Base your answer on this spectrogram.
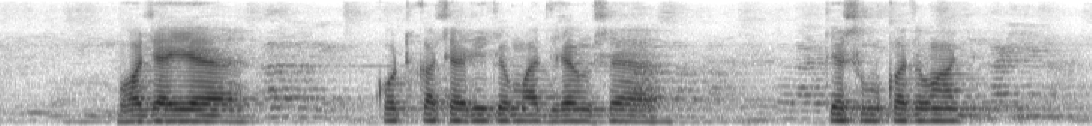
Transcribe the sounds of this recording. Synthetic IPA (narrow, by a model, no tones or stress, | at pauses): bʱɔd͡ʒaie | koʈkət͡ʃəɾikemad̪ʱjəmse | kesmukəd̪ʋãd͡ʒ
